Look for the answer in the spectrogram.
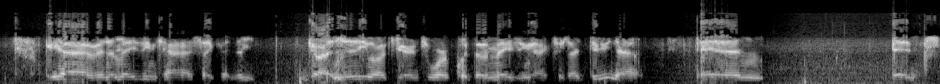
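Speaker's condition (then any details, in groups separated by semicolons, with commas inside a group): Cerebral palsy, mild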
